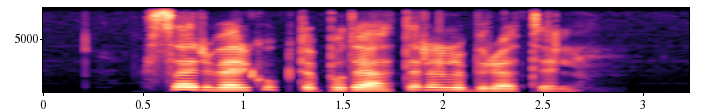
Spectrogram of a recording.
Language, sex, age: Norwegian, female, 18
